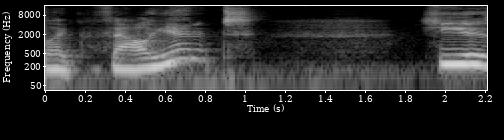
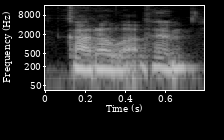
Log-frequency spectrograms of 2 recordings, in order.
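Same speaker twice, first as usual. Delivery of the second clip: ordinary delivery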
